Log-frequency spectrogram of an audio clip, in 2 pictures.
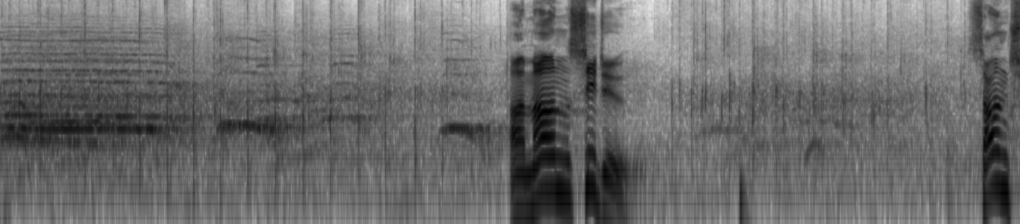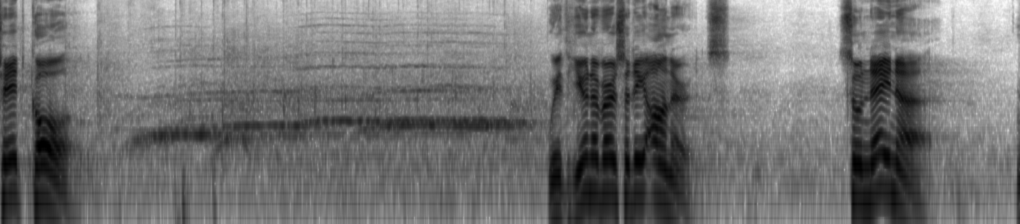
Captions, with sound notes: (everyone applauding and cheering) Aman Sidhu. (everyone applauding) Sanchet Kol. (everyone applauding and cheering) With university honors, Sulena Rudra Kargandhi.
